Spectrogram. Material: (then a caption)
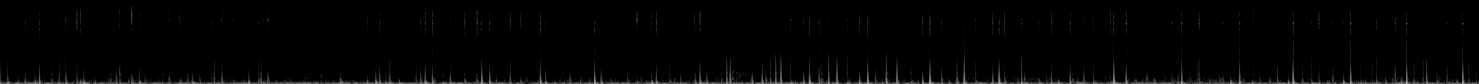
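Ceramic. Long nails tap quickly and irregularly on a small glossy blue bowl, probably ceramic, turned upside down and hollow. The taps are short, dry clicks with a soft low body and almost no ring, forming a steady, quiet patter throughout.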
